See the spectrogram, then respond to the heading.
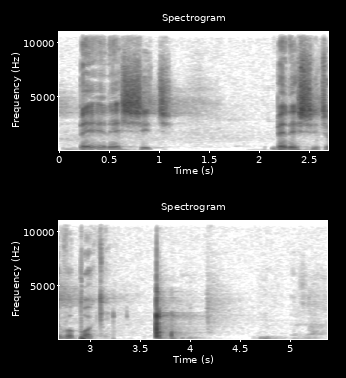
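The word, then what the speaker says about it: בראשית: Berechite. Bereite. Berechite.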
